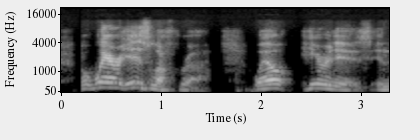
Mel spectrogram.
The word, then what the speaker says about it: Loughborough: unusual language this english that we speak the ou g h o u g h two different sounds just in that one name and someone told me there's more than a dozen ways to pronounce ough in the english language but where is loughborough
